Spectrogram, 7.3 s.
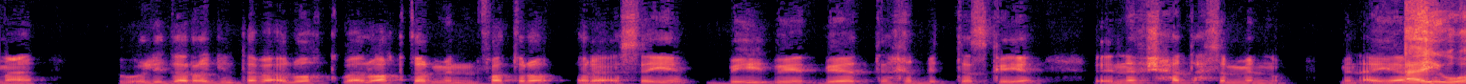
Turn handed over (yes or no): yes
